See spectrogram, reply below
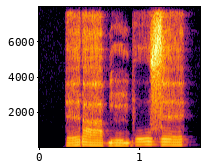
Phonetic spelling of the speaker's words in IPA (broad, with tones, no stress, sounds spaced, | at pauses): ɛ˨˦ ɾ aː˨ b ũ˨ b oː˦ z ɛ˦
